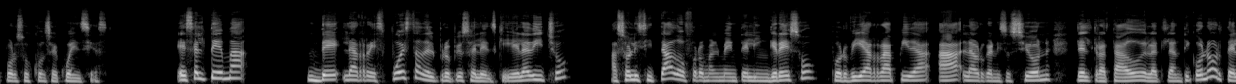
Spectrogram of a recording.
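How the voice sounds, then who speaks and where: A woman hosting an interview podcast, asking measured questions. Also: on the low side, dry recording, studio quality. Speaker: host.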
